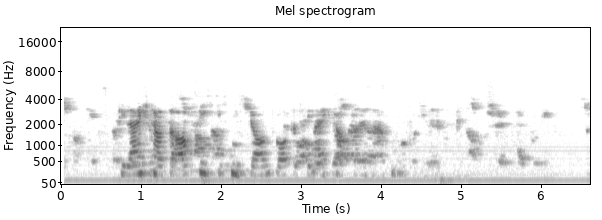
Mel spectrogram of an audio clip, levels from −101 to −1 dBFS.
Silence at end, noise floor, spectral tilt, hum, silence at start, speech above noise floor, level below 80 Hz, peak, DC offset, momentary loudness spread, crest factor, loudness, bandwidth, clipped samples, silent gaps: 0 s; -73 dBFS; -1 dB/octave; none; 0.05 s; 29 dB; -82 dBFS; -26 dBFS; under 0.1%; 25 LU; 22 dB; -44 LUFS; 7 kHz; under 0.1%; none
